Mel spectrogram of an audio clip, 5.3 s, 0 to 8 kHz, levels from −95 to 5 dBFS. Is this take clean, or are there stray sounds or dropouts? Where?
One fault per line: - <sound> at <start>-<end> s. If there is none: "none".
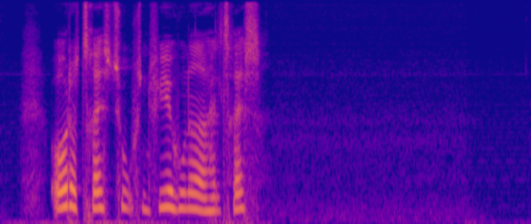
none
